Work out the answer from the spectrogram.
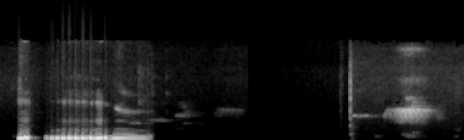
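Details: A white Barbary dove with red eyes resumes cooing after a long holiday rest at Eid al-Fitr. One clipped opening note and a quick pulsing roll ending in a long, lowering coo, then near silence with a faint hiss.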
